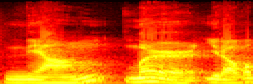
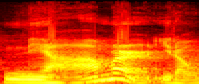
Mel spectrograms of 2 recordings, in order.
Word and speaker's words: 娘们儿: 하지만 냥물이라고 발음을 하지 않고요. 냐물이라고 발음합니다. ng가 생략이 됩니다.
